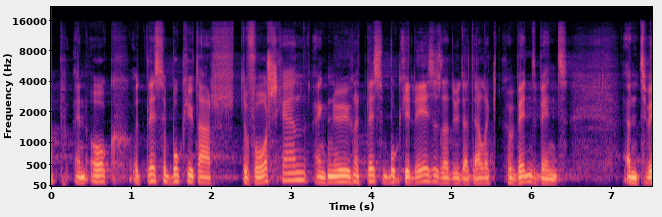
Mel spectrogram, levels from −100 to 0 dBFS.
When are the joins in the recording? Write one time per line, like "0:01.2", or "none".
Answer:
0:01.8
0:03.5
0:03.8
0:04.9
0:05.5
